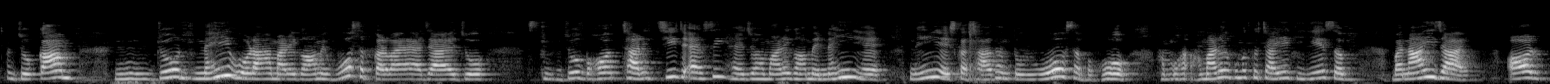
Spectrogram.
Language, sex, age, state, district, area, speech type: Urdu, female, 30-45, Bihar, Darbhanga, rural, spontaneous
